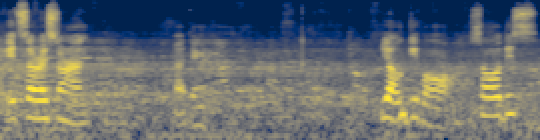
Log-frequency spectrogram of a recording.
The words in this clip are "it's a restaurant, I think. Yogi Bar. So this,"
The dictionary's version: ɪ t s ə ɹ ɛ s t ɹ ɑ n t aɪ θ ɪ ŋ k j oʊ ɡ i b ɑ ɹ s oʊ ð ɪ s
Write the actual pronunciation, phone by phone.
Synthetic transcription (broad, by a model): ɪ t s ə ɹ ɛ s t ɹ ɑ n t aɪ t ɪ ŋ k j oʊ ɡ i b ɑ s oʊ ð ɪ s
